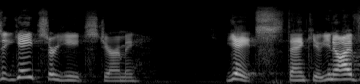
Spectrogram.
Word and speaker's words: Yeats: Yeats, thank you.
